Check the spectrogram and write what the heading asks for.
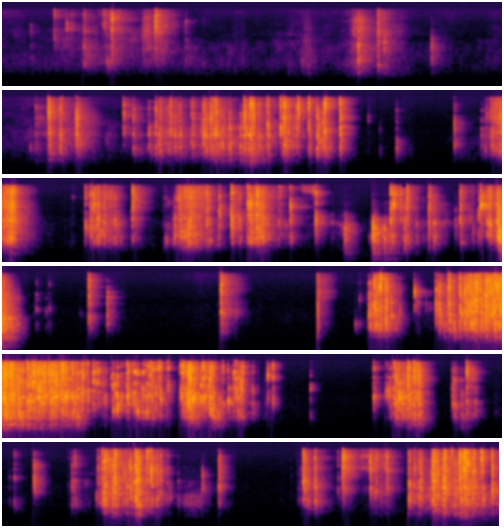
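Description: Clear plastic film wrapped around a compact mechanical keyboard crinkling and crackling in irregular bursts as it is handled, loudest about twenty seconds in. Only faint rustles of the fabric cover come in the first few seconds.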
